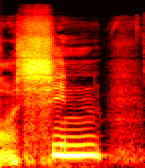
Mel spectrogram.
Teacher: my tongue is between my teeth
